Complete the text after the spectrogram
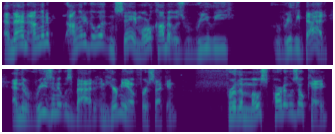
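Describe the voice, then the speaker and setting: Kinda high voiced guy on a panel, super animated, griping and stumbling over his opinions. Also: no room sound, studio quality. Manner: emphatic, griping, halting restarts. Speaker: panelist on a video game movie show. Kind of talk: casual opinionated chat.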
